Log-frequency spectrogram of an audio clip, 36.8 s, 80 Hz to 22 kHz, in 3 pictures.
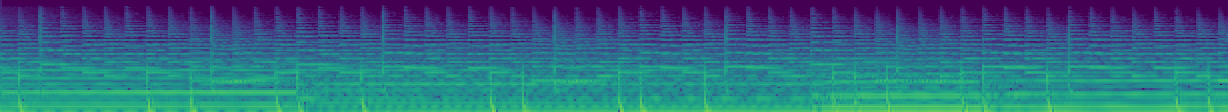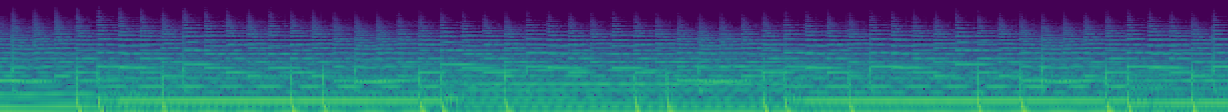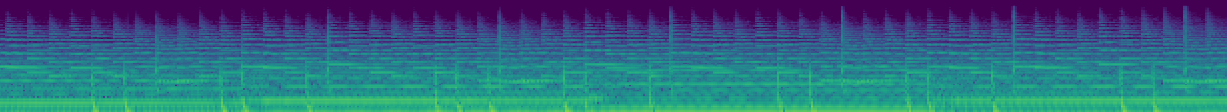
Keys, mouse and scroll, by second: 2.5 click, 10.9-12.7 drag, 17.5 click, 20.2 click, 24.5 click, 27.7 click, 34.7 click.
